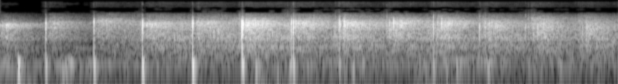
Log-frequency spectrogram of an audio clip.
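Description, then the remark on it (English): An audience claps hands for Jesus during worship in a steady, quick rhythm, sharp unified beats roughly three per second rising over a continuous wash of many scattered claps, moderately loud, with no talking. “Keep clapping your hands for Jesus.”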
